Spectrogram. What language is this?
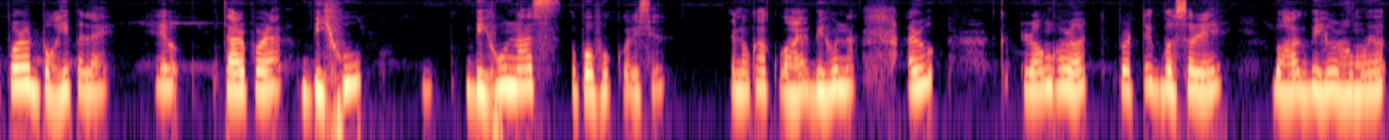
Assamese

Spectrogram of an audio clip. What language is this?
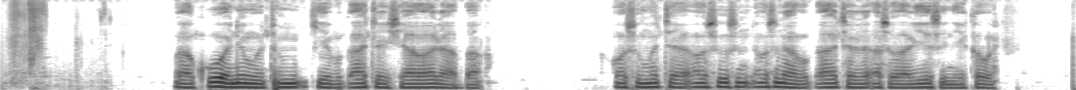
Hausa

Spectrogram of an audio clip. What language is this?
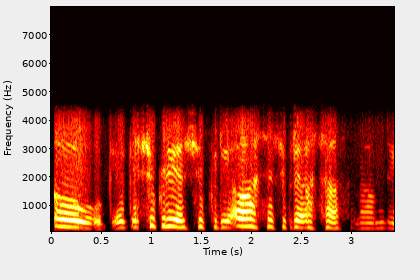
Kashmiri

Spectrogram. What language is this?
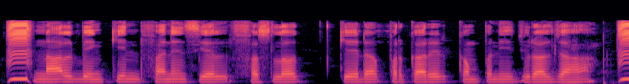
Magahi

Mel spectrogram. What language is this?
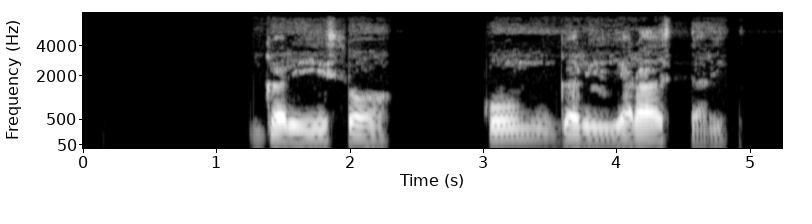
Baatonum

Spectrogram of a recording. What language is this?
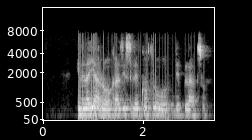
Esperanto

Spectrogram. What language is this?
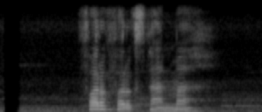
Nepali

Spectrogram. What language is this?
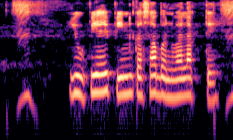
Marathi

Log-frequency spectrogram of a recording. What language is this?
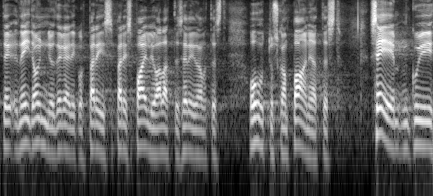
Estonian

